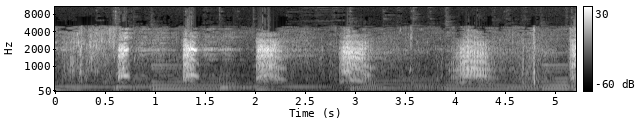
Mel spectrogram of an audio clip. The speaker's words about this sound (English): The bird is Ardea herodias, better known as the Great Blue Heron.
